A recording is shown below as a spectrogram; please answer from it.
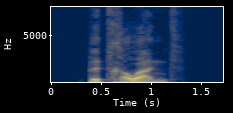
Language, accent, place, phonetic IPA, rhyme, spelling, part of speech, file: German, Germany, Berlin, [bəˈtʁaʊ̯ɐnt], -aʊ̯ɐnt, betrauernd, verb, De-betrauernd.ogg
- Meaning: present participle of betrauern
